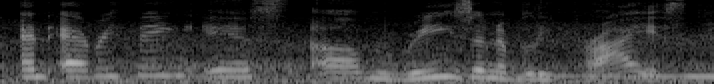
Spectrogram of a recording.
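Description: Over noticeable background noise, a woman talks with vocal fry and lively intonation. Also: dry sound with no echo. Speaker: food vlogger. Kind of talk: casual vlog chat. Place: street. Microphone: phone near.

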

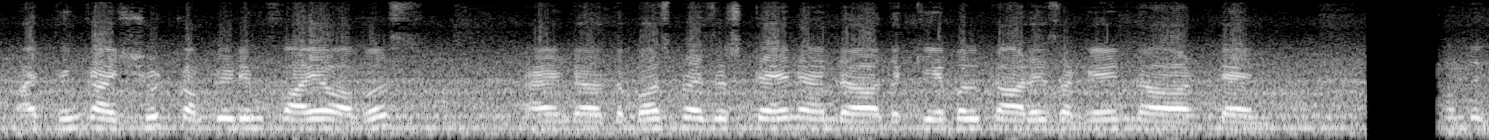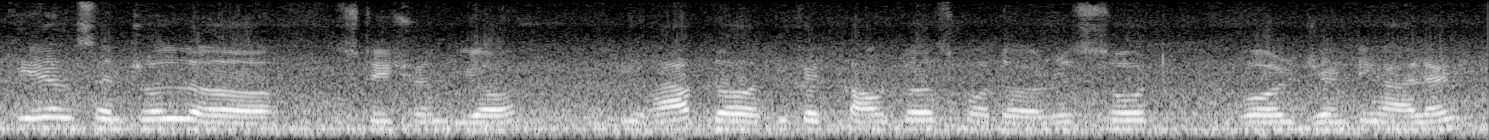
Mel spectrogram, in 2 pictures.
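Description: A man talks at a moderate pace. Loud background noise sits behind him. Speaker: travel vlogger. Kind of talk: casual vlog chat. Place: station. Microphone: phone near.

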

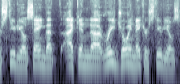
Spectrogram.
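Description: A man with an ordinary speaking voice, fairly high in pitch, at a moderate pace. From Canada. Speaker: gaming streamer. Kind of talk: casual chat while gaming.

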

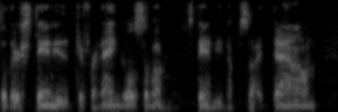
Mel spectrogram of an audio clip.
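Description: In an American accent, a man talks at a very fast pace. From Illinois, Chicago area, then Miami Beach from 13. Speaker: painting instructor. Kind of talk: live painting tutorial with casual storytelling.

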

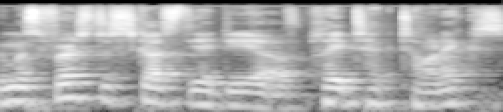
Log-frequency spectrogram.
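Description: Noticeable room echo, a moderate pace and ordinary pitch variation. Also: man. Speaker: presenter. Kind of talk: educational lesson. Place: home room.

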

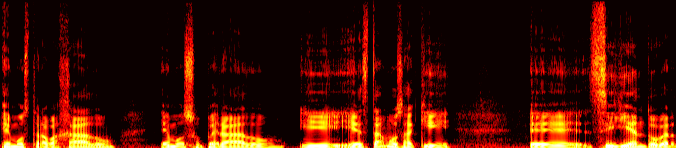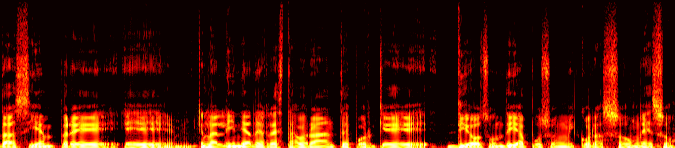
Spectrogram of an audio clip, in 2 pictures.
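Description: Speaking very slowly, a man uses a fairly low pitch with ordinary pitch variation. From Guatemala, Jutiapa (eastern). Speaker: restaurant owner. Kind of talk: interview.

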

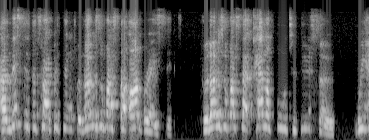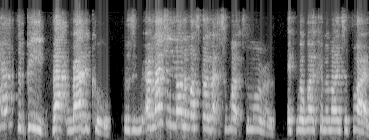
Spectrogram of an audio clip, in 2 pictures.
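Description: A woman with a British accent and a high pitch, animated in tone, with ordinary pitch variation, big swings in loudness, and a quiet background. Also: fairly quick pace. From England. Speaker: community campaigner; guest. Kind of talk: panel discussion. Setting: video call. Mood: earnest, impassioned. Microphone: video call.

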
